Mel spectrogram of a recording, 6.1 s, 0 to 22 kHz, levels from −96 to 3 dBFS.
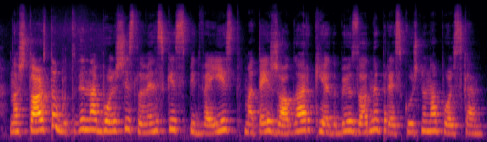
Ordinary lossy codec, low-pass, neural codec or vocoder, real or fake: none; 19.8 kHz; none; real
